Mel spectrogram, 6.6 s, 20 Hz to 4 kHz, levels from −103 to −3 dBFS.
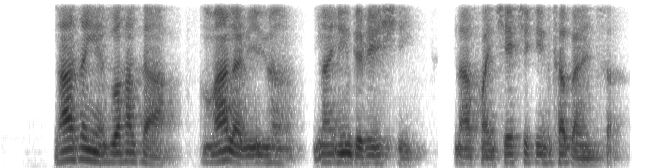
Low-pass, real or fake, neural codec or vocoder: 3.6 kHz; fake; codec, 16 kHz, 0.5 kbps, FunCodec, trained on Chinese and English, 25 frames a second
